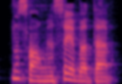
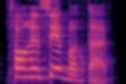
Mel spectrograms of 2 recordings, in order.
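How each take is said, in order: First: Said in the usual way. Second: Playful higher repeat. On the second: Shown as a demonstration. Host jokingly closing the topic, higher and playful. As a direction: repeat it up high, teasingly.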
